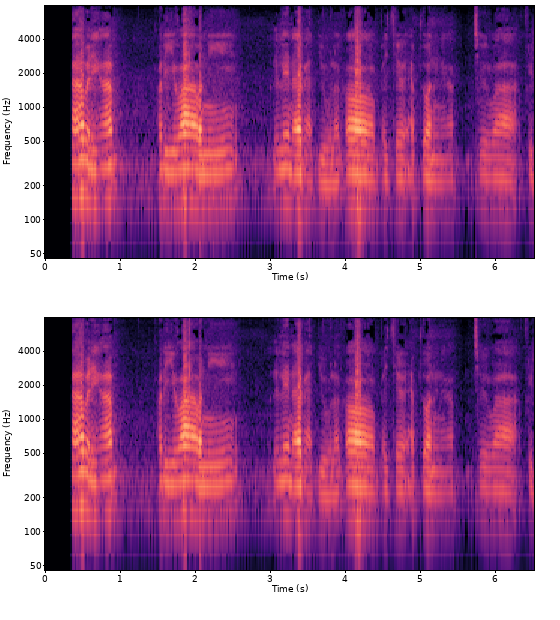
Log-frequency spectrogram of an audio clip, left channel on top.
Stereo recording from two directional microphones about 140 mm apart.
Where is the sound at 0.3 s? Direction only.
Centre (ahead or behind).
